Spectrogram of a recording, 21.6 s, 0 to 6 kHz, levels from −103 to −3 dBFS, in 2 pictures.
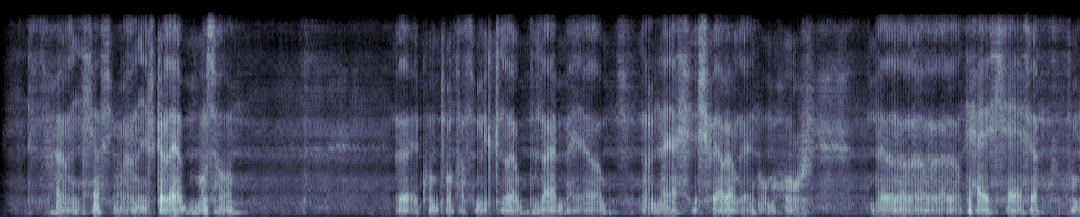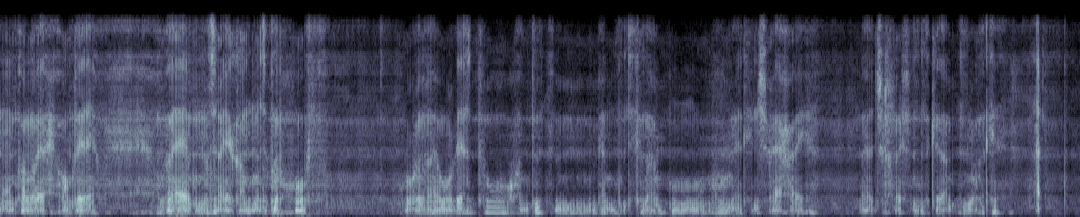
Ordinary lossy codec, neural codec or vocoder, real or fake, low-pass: none; autoencoder, 44.1 kHz, a latent of 192 numbers a frame, MeloTTS; fake; 5.4 kHz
